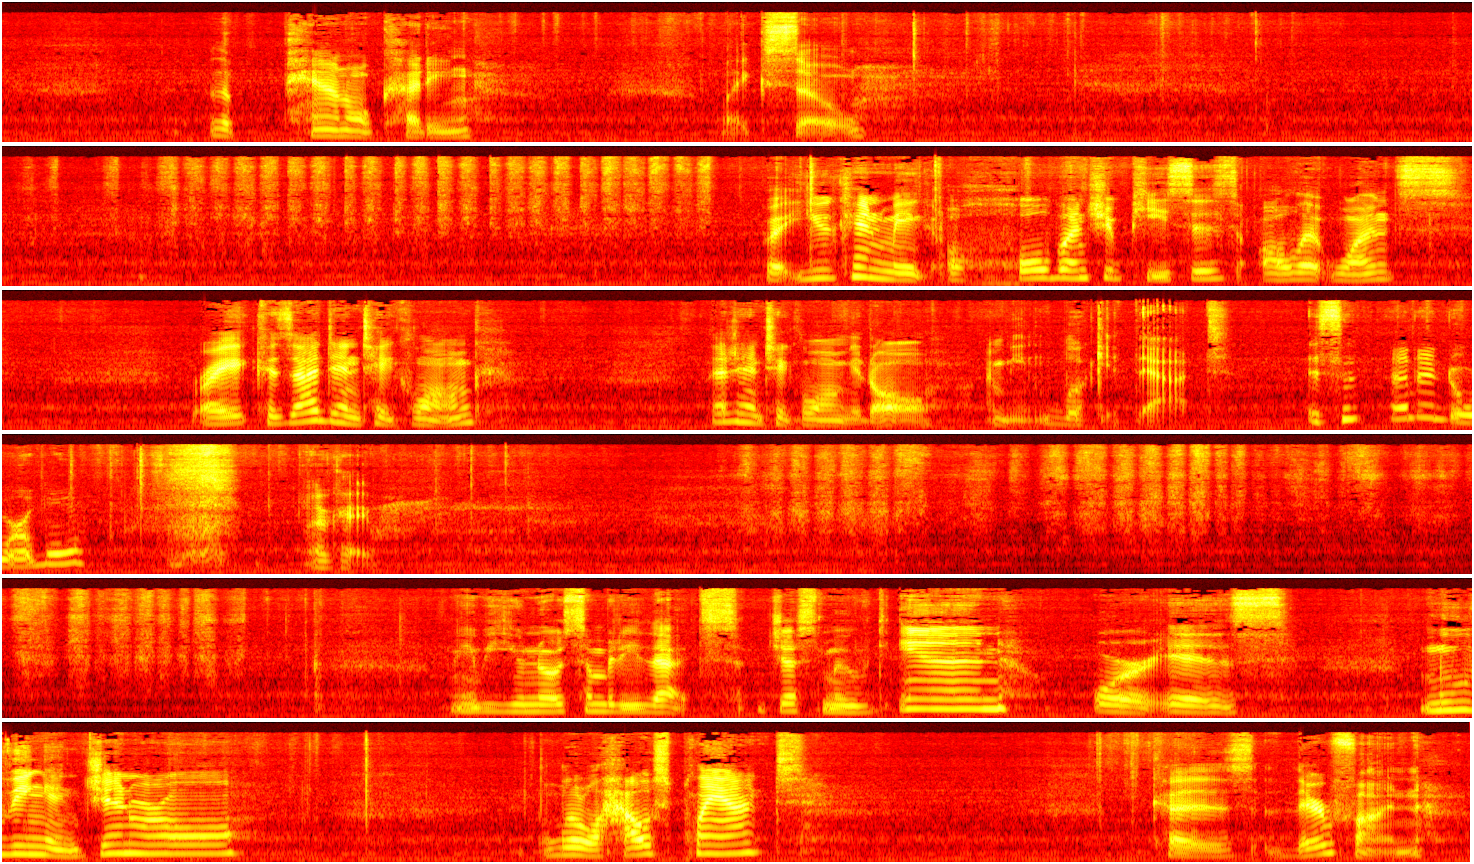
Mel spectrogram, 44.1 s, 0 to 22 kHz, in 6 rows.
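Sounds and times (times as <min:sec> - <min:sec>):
low steady hum: 0:00.0 - 0:44.0
glue nozzle scratching on cardstock: 0:08.1 - 0:11.0, 0:25.8 - 0:30.6.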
